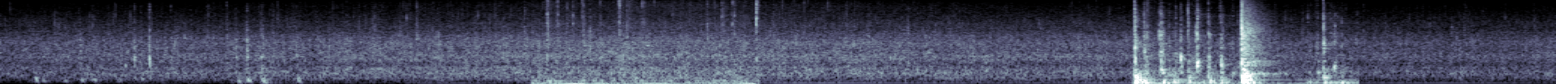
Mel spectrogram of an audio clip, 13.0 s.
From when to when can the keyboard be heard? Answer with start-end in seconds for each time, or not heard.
0.2-2.5, 4.4-6.3, 9.4-11.3.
